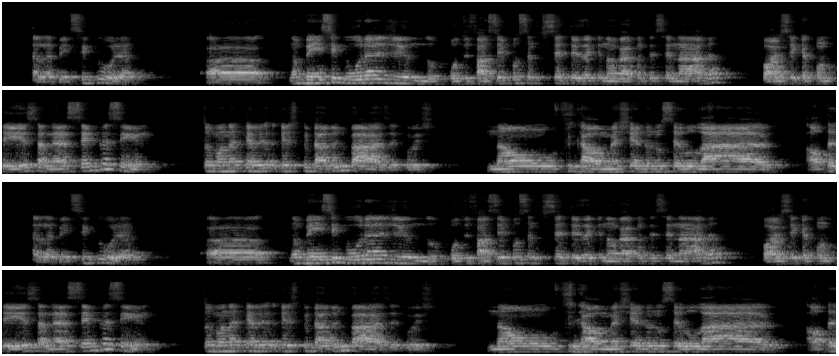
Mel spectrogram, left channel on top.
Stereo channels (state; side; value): normal; both; correlation 0.20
